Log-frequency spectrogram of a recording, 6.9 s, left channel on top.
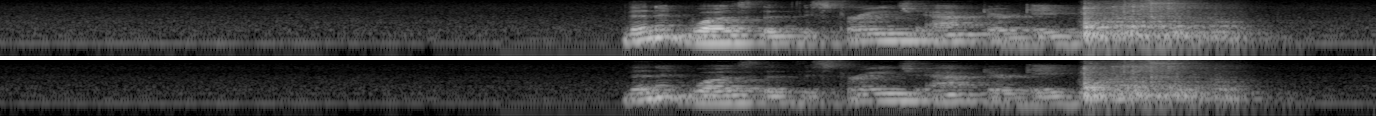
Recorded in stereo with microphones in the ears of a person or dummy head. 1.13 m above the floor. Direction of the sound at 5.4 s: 10° right (ahead or behind).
